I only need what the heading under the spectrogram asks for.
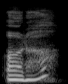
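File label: MOOD, Japanese; haze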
